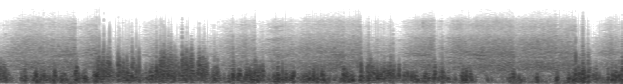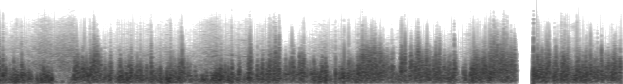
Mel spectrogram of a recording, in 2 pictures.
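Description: A river rushes and splashes nearby.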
